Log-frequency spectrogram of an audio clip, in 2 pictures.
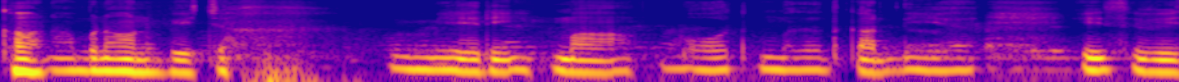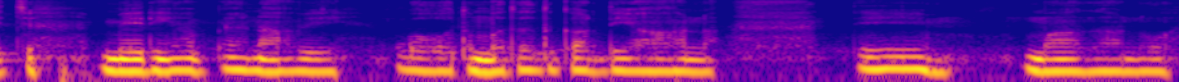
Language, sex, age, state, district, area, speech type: Punjabi, male, 30-45, Punjab, Mohali, urban, spontaneous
